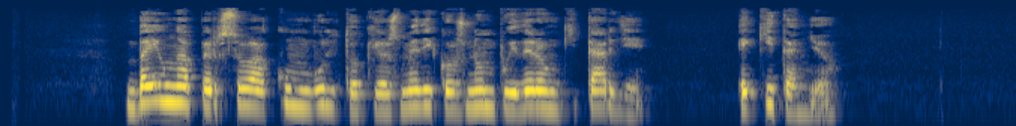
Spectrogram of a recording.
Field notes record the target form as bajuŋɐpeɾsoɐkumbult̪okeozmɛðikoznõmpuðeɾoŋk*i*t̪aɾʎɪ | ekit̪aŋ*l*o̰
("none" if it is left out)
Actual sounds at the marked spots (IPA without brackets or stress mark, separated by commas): i, ʎ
